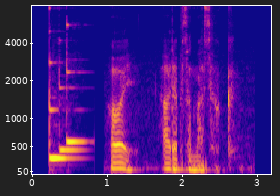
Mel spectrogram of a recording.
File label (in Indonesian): ada pesan masuk suara cowok; nada dering anime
